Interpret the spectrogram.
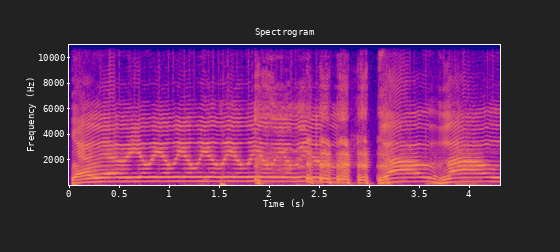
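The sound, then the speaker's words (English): A man's voice imitates a cat in a comedy act with a long, loud, drawn-out yowl, wavering and bending in pitch with a brief break near the end, heard alone. “I do that cat noise in my act.”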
